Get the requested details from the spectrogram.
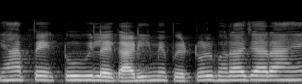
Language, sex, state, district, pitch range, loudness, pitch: Hindi, female, Bihar, Samastipur, 185-200 Hz, -16 LUFS, 200 Hz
